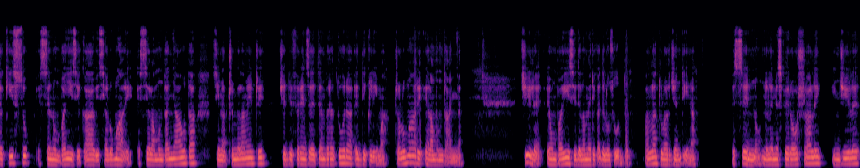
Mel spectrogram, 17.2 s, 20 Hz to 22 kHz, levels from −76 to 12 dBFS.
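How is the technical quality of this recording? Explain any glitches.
The recording has two problems: a steady coding degradation throughout and two short bursts of contact crackle.

The speech sounds rough and grainy throughout, with noise filling the gaps between harmonics and nothing above 11.6 kHz. This is likely low-delay AAC compression (AAC-ELD), with the damage fitting a bitrate around 32 kbps. Its short frames resolve pitch harmonics poorly, so the coder smears noise between them. Packet loss would cause intermittent dropouts, but this fault is constant graininess tied to the signal itself.

Loose connector crackle appears twice, from 8.29 to 8.44 s between "tra lu" and "e la muntagna", and from 12.51 to 12.66 s between "di lu" and "a latu". A worn or dirty contact rapidly makes and breaks, chopping the signal into an irregular 0.15 s burst of scratchy crackle. Digital clipping would follow loud peaks, and a single dropout would be a clean gap. 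These bursts are ragged and unrelated to the speech level.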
